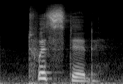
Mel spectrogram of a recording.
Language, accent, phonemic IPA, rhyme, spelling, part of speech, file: English, US, /ˈtwɪstɪd/, -ɪstɪd, twisted, adjective / verb, En-us-twisted.ogg
- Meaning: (adjective) 1. Consisting of two or more threads, strands or the like intertwined; formed by twisting or twining 2. Mentally or emotionally distorted or unsound; perverted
